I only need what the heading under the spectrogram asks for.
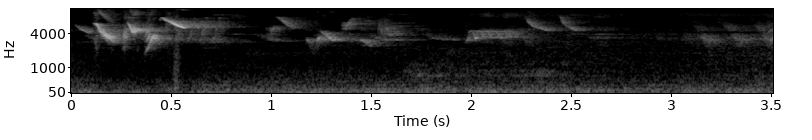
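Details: Blackthroat competing in song with a Java sparrow, starting with a loud, bright burst of rapid whistled slurs before tailing off into softer high chirps and warbles.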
